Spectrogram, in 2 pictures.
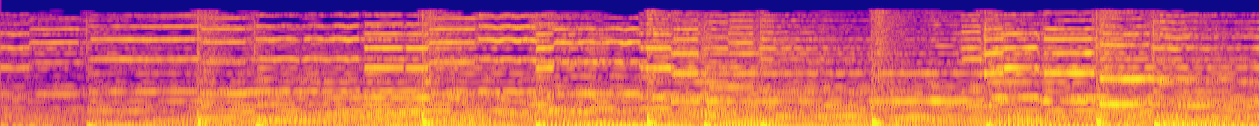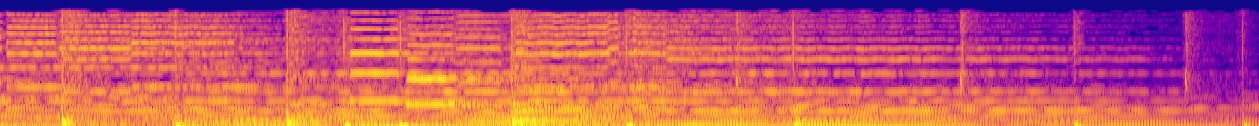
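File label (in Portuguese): Cliente amigo, Desculpas, Telemensagens, female; Telemensagens 2017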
